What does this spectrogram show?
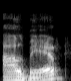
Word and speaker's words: Albert: And because my name is Albert, pronounced in French Albert, so she made that connection as Albert the pathologist.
